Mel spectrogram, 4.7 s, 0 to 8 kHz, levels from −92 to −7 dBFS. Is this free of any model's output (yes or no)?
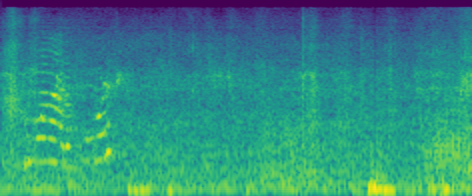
no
